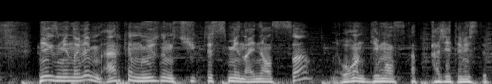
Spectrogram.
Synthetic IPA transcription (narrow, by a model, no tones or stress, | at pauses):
ne̞ɡʲɪzɪme̞nolˠɑjmmʔæɾkʲʰɪmwɵzɪnɪŋsʏjɪk̚t̪e̞sɪme̞nɑjnɑlˠəsːɑwo̞ʁɑnd̪e̞mɑlsqɑt̪qʰɑʒe̞t̪e̞me̞sd̪e̞p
